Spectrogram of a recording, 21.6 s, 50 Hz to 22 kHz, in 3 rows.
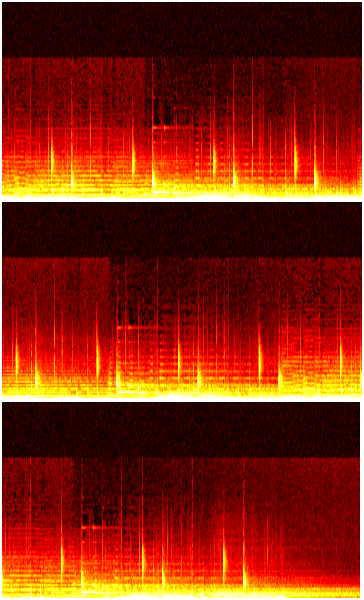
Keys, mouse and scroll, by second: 9.3 ctrl+g.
